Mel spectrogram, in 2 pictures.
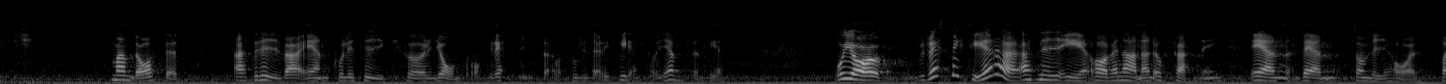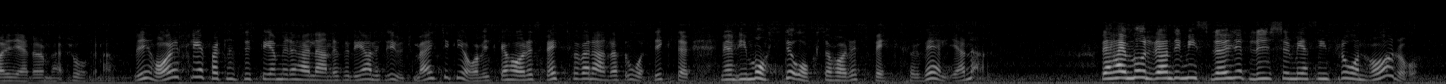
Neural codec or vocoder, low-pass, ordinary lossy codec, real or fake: codec, 16 kHz, 8 kbps, FunCodec, trained on LibriTTS, 25 frames a second; none; none; fake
